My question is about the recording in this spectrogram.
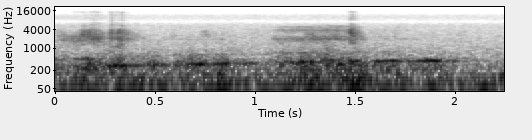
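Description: Near silence: room tone with a few faint, indistinct sounds.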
